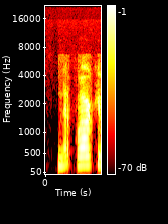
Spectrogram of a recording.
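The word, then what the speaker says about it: Joaquin: CH jakan jaka jaqua no it's Walkin okay like Walkin Phoenix no I know most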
